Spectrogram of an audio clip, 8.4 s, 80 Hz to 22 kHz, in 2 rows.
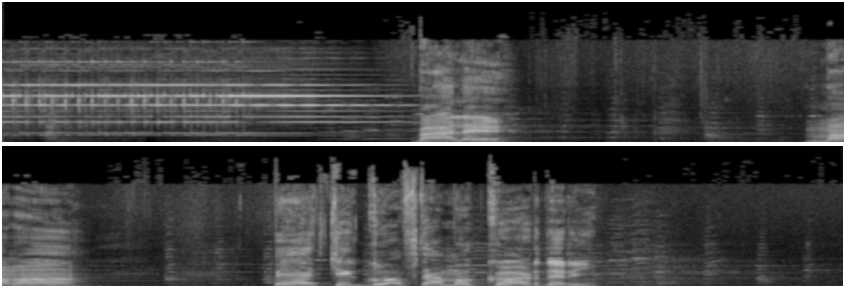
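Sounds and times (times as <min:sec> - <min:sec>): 
mobile phone ringing: 0:00.0 - 0:02.7
speech: 0:02.0 - 0:02.6, 0:04.0 - 0:04.7, 0:05.6 - 0:07.3.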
